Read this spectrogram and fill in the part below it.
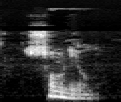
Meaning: Pertaining to dreams
- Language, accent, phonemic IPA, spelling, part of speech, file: English, Southern England, /ˈsɒmnɪəl/, somnial, adjective, LL-Q1860 (eng)-somnial.wav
